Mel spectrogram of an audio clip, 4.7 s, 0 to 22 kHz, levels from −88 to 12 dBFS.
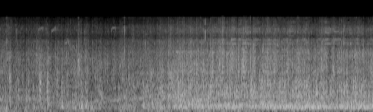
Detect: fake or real fake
